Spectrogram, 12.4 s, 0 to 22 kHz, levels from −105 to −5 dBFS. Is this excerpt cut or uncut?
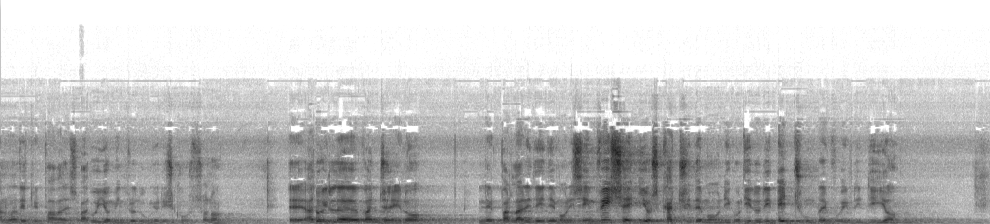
cut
